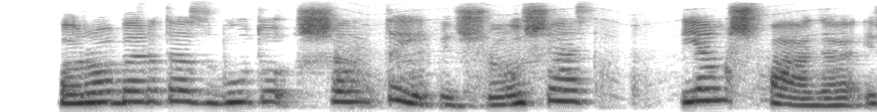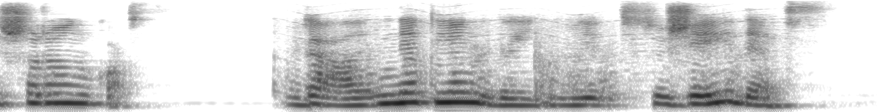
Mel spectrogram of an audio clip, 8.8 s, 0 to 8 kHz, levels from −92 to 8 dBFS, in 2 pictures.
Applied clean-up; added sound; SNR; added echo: neural mask model DeepFilterNet 3.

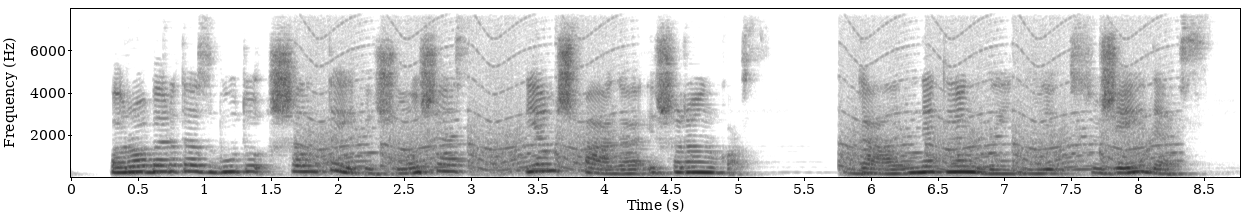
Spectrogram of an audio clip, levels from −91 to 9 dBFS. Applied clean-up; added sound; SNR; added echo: none; Alarm; 13 dB; reverberation time 0.4 s.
